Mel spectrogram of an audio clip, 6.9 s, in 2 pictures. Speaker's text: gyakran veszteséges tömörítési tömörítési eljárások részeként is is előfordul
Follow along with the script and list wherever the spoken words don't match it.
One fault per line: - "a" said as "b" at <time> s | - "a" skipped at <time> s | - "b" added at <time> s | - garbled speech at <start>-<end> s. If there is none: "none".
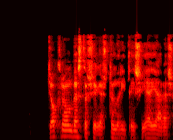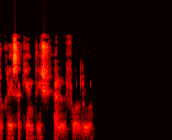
- "tömörítési" skipped at 2.9 s
- "is" skipped at 4.5 s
